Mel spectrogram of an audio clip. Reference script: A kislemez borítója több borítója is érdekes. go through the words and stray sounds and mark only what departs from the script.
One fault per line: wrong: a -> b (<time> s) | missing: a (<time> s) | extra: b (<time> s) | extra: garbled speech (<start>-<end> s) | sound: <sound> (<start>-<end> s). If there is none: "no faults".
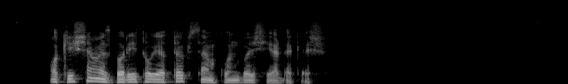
wrong: borítója -> szempontból (1.9 s)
